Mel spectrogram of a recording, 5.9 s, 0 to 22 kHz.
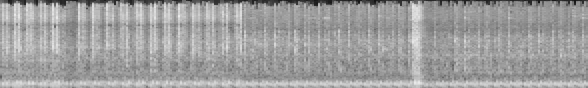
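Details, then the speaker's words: Flood-affected Toyota Land Cruiser 100 Series HDJ100, 1HD-FTE turbo diesel, first start after water found in fuel: uneven ragged chugging with a stumble and heavy blow-by; stuck rings suspected, improving as it runs. "yeah that's a lot of blow boy it could be stuck Rings"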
